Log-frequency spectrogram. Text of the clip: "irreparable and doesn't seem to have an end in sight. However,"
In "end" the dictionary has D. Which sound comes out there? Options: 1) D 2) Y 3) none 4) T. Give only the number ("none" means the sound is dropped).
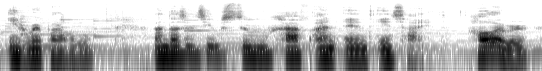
1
